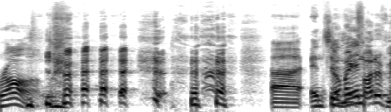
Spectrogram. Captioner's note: laughs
